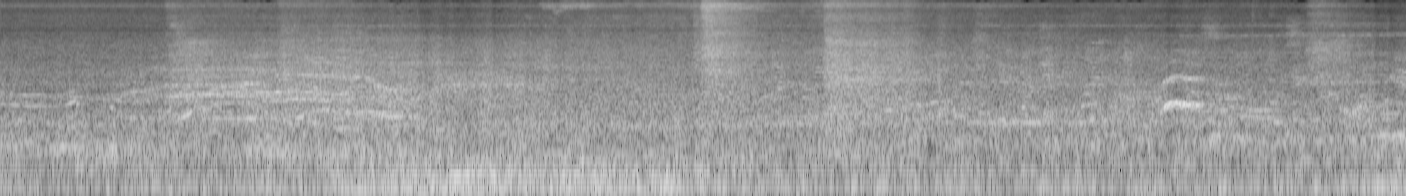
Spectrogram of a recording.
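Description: A ride car rumbles and clatters along a track.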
